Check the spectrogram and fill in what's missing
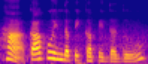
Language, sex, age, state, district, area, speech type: Kannada, female, 30-45, Karnataka, Udupi, rural, spontaneous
